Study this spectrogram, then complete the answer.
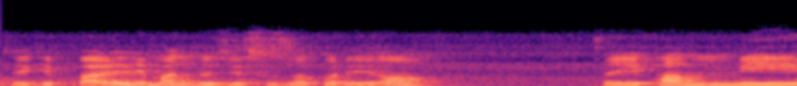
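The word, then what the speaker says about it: bánh mì: 편하고 과학고 싹 눈 시기에 자 이 가운데 반미 같은 경우에는 발음할 때 아까처럼 더 많음 할 때처럼 벌어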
